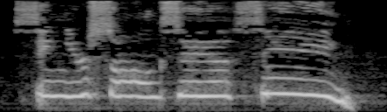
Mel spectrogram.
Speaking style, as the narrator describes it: I squeaked out as loudly as I could

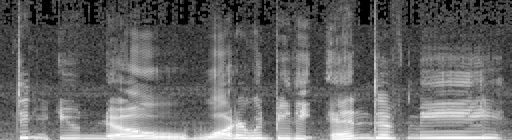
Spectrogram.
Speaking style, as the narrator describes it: asked the witch in a wailing, despairing voice

